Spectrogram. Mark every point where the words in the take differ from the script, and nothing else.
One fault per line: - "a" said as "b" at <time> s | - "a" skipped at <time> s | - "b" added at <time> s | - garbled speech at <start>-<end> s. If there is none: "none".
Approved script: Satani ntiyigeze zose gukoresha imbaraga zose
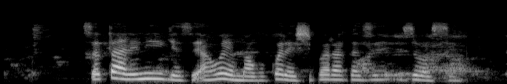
- "zose" said as "ahwema" at 2.1 s
- "ze" added at 3.7 s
